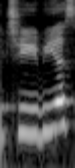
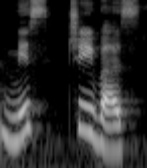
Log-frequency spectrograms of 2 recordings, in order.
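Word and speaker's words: mischievous: ये चीवियस नहीं है, इसकी सही प्रोनाउंसिएशन है मिसचीवस।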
